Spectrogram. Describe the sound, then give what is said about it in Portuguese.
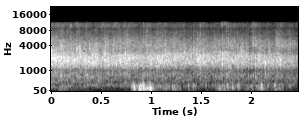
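An audience at a church service applauds steadily throughout, a dense, even wash of many hands clapping at moderate volume, with a few faint voices mixed in beneath the clapping. “Se você crê nisso e aceita a bênção da jornada, dê um forte aplauso e diga: Deus, eu estou aqui e eu recebo em nome de Jesus.”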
